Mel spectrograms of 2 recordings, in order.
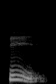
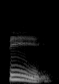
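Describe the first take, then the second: First: The word is said in a Tamil-style accent. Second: The word is said in a Tamil-style accent.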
